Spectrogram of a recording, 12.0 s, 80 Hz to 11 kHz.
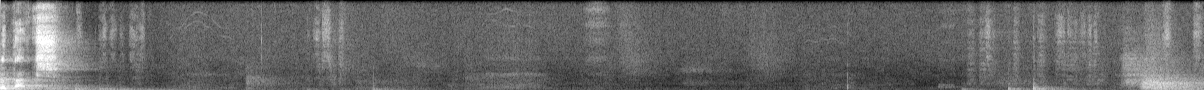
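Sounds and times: pen strokes on paper: 0:01.0 - 0:01.6, 0:03.0 - 0:03.6, 0:09.6 - 0:12.0.

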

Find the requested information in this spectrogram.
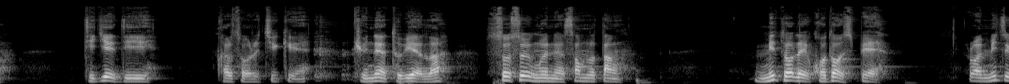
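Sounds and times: man lecturing into a microphone: 0:00.0 - 0:00.2, 0:00.8 - 0:06.5, 0:07.4 - 0:10.0.

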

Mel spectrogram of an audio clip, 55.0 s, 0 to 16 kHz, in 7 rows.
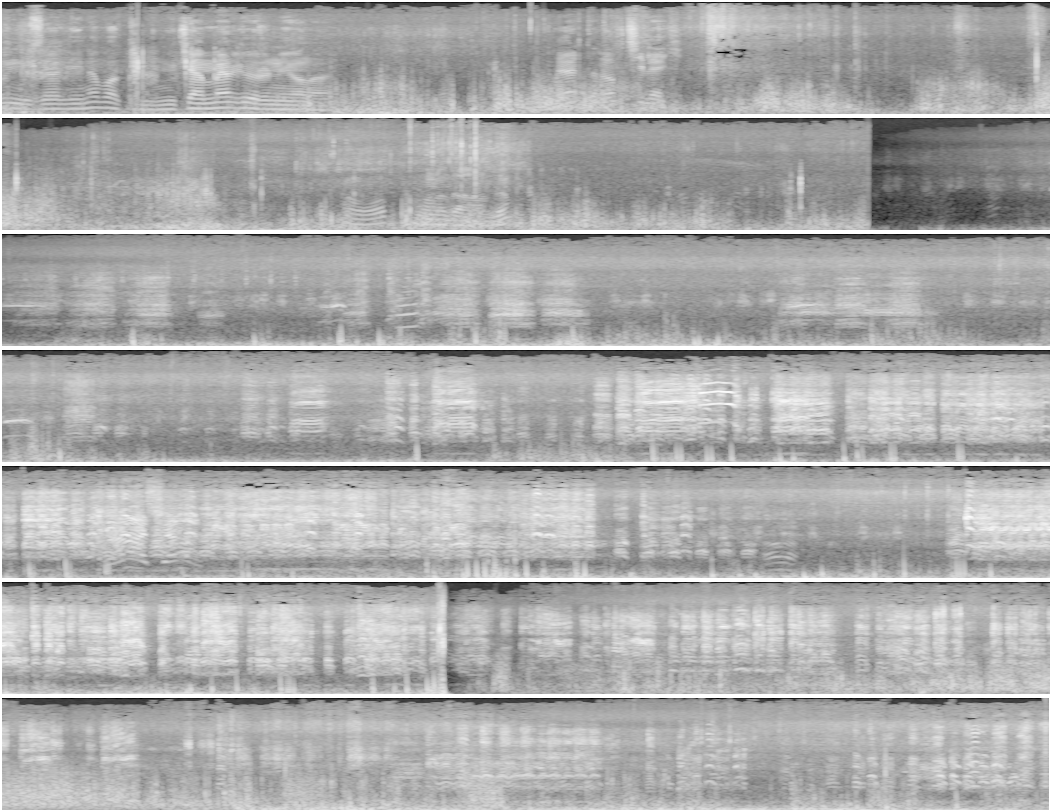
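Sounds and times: geese honking: 0:14.6 - 0:55.0.

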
